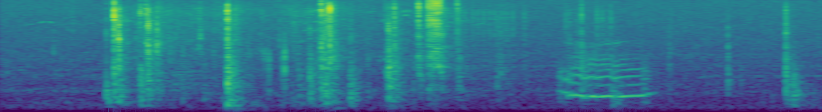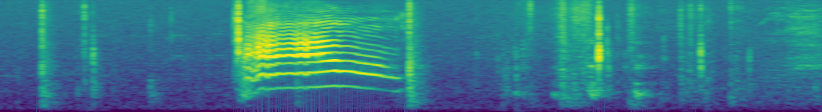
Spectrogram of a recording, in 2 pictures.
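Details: Domestic cat that enjoys lying upside down, indoors; a short soft meow around the middle, then a louder, drawn-out rising-and-falling meow, amid scattered sharp taps and clicks.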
